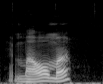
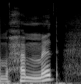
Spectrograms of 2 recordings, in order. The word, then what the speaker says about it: Muhammad: quién fue magnet que en español le llaman mahoma pero que es un término realmente errado su nombre mohamed y de hecho es interesante que inglés se mantiene de forma más cerca de la pronunciación que en castellano pero sea como sea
